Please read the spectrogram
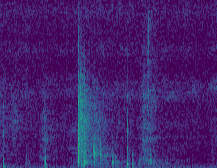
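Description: Faint rustling and a few light clicks from insulated wires being handled, in a pause between narration.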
